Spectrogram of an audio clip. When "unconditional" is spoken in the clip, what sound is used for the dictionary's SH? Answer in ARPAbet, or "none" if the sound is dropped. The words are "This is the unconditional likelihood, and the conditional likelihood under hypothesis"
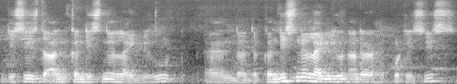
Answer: S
